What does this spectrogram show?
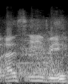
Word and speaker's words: Seb: No, S-E-B.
